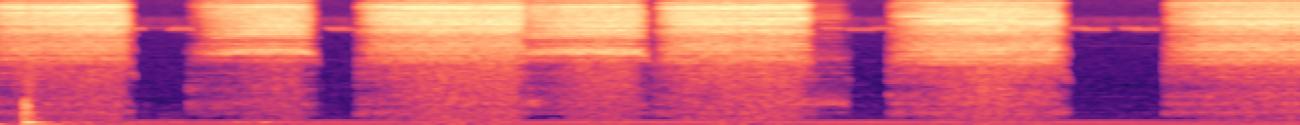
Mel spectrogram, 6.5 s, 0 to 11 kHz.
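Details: Barn owl chicks playing in their nest box amid Hula Valley fields, Israel, June 2020; loud, nearly continuous overlapping hisses from several nestlings, long rasping bursts broken by brief gaps, plus a soft thump at the start.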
